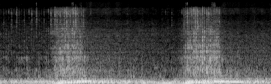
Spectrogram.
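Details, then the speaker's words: 1972 Chevrolet C10 4x4 pickup, 350 cubic-inch V8, automatic: two quick throttle blips rise cleanly from a steady low rumble and drop straight back, no clatter; good sounding, healthy V8. "Oh yeah. It's a good sounding truck."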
